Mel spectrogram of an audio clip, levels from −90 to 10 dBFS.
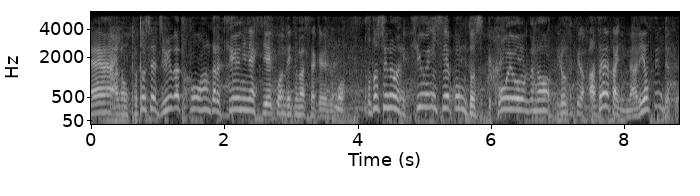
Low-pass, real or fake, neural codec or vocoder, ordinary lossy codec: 5.4 kHz; fake; codec, 24 kHz, 3 kbps, HILCodec; none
